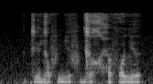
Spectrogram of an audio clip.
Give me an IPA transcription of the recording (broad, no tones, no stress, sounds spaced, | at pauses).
kʲ ə˞ j ɔ f ɲ ɪː f ɡʲ ɔ x ħ ʊ f ɔ lʲ ə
